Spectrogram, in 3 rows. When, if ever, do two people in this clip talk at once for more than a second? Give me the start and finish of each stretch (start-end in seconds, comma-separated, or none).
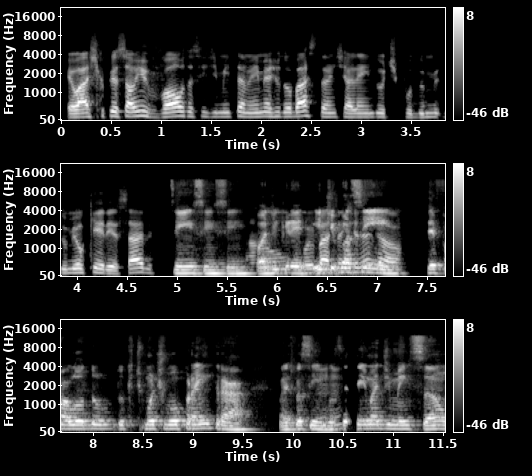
5.3-7.3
